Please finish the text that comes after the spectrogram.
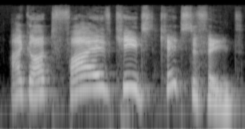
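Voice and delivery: high, slow put-on voice; Benny from Total Recall. Host acting Benny's line for the film quiz, high and slow. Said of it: "Benny from Total Recall".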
